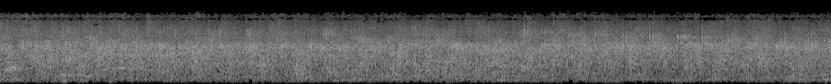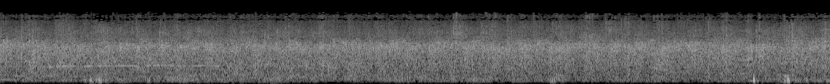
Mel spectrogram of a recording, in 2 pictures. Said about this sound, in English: Guys, thank you for clapping so long, because it took me fucking forever to get up here.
